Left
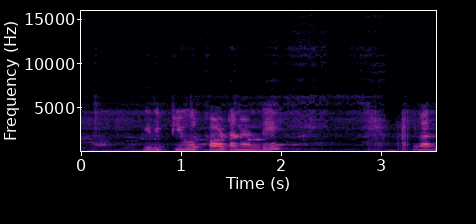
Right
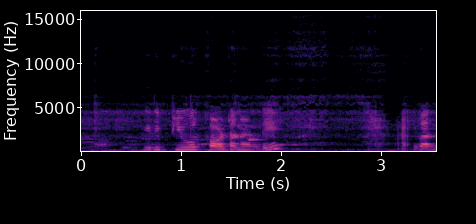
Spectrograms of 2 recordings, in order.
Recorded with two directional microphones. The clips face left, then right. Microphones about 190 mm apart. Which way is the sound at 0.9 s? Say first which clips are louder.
Even; 10° left (ahead or behind).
